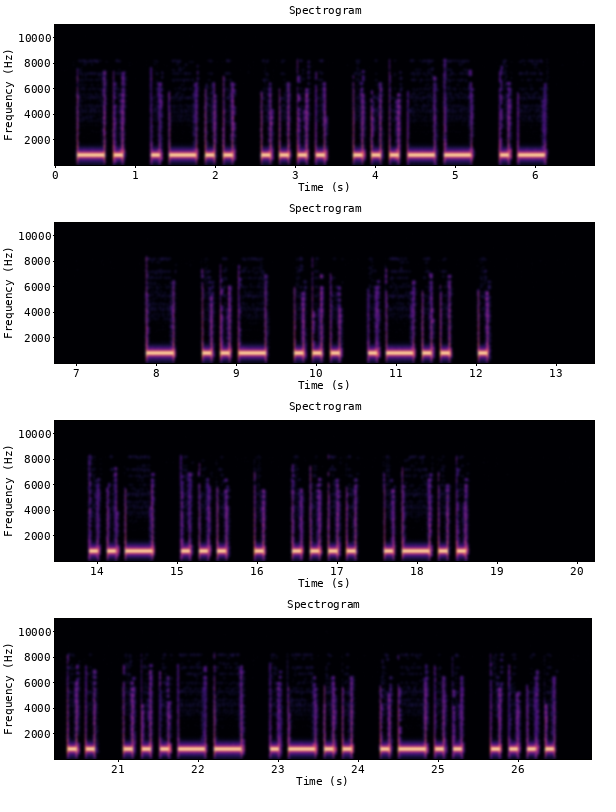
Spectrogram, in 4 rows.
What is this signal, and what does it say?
Morse code, heard as a keyed tone, about 10 wpm, 800 Hz. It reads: NLH3A TUSLE USEHL I3LLH
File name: LEZIONI / 5 LBVC / 5 L 10wpm 2259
